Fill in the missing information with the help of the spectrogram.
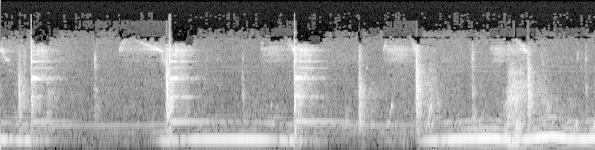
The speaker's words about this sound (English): Now, notice what happens when I tap on the glass jar.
